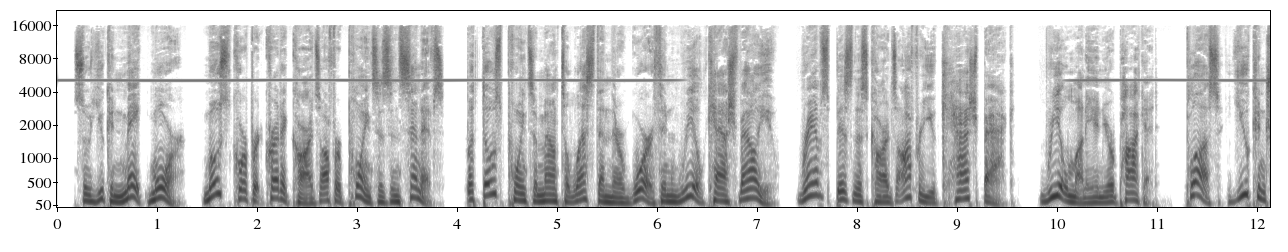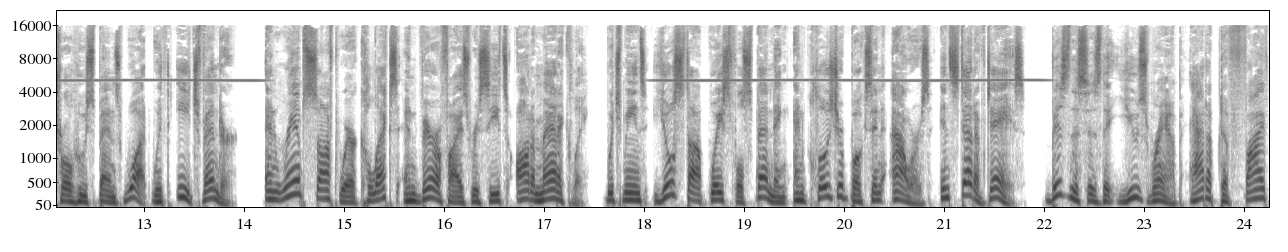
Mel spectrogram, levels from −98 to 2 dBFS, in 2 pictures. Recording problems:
high-pitched whine; noticeable; until 6 s, from 10 to 14 s and from 18 to 22 s; 5 kHz, 15 dB below the speech

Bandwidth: 16 kHz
